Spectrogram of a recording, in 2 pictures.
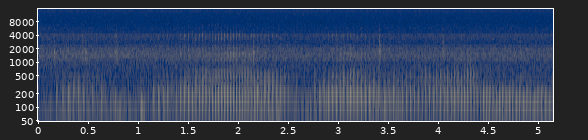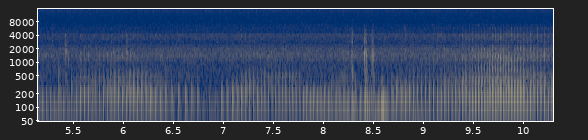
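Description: Motorcycle engine revved in repeated surges of a second or so each, under load as the bike is worked through a rocky stream crossing. A short cluster of sharp knocks comes about eight seconds in.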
